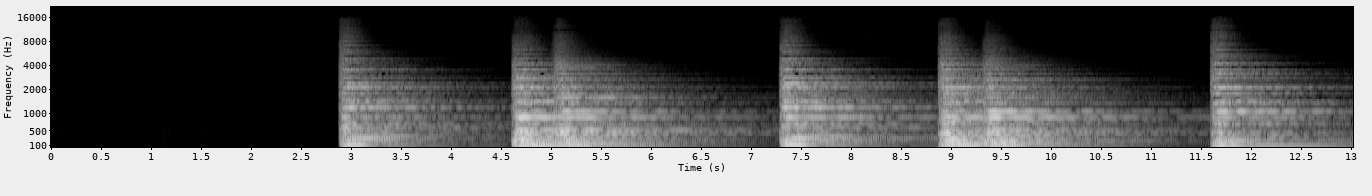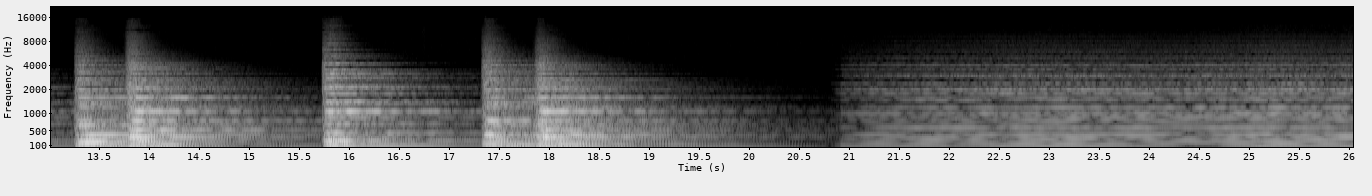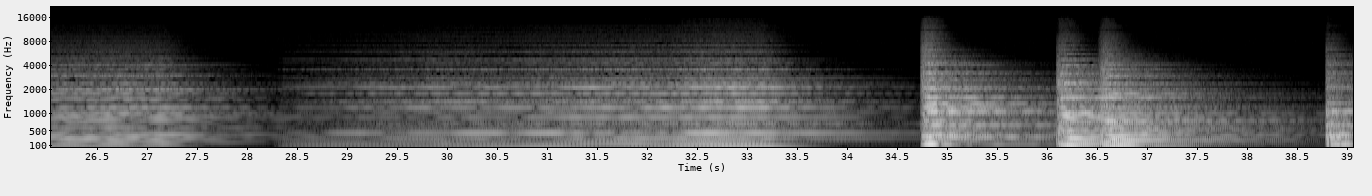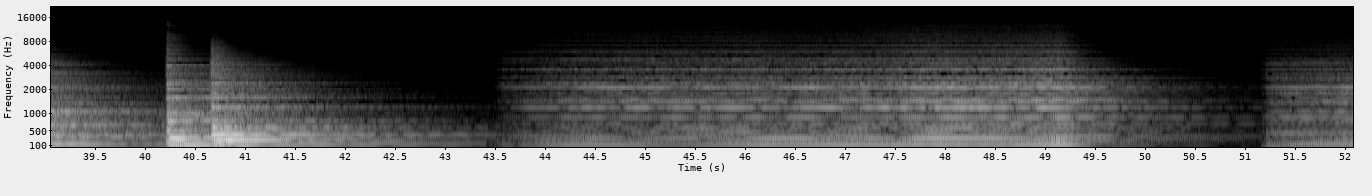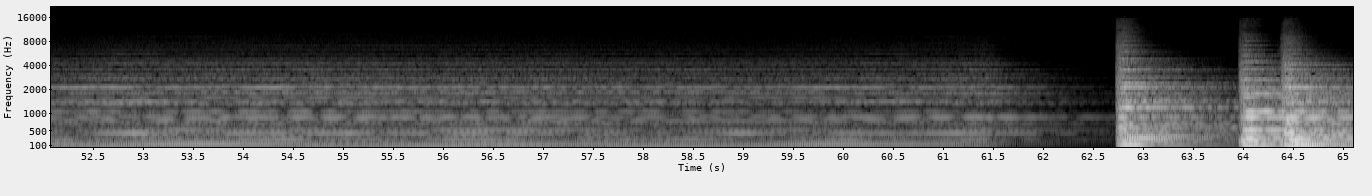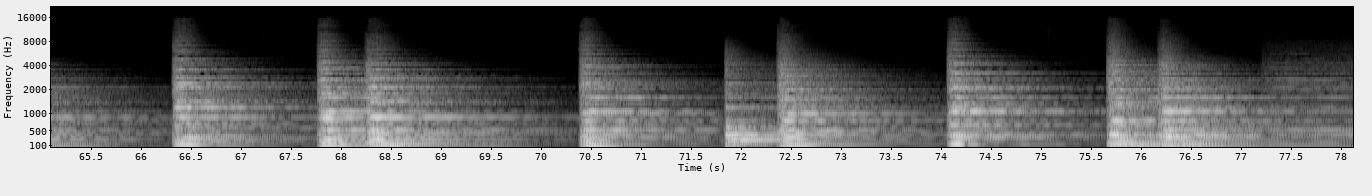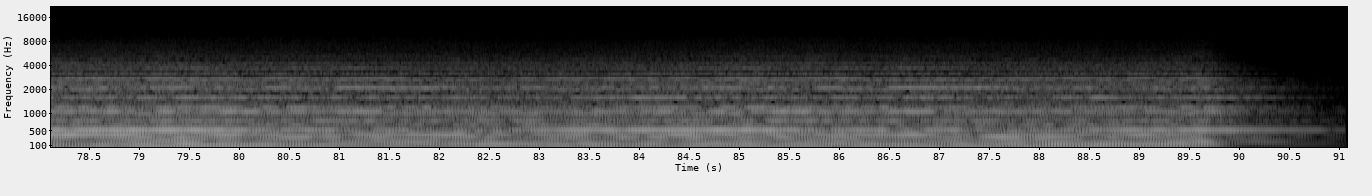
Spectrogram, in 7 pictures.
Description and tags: My Song 7
Ya just gotta love Apples GarageBand, where else can you have a whole strings section right at your finger tips...
cimematic, cinema, dramatic, Law-n-Orderish, Symphony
